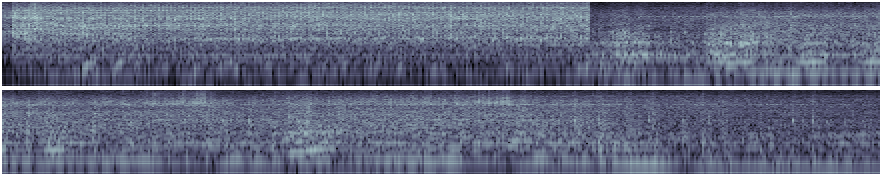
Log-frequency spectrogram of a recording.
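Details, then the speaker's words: Used Evinrude outboard after carburetor mixture set-screw adjustment: picks up cleanly from idle and revs up and down smoothly with an even, steady beat; running normally. "We got this sucker running perfectly."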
